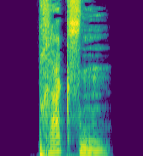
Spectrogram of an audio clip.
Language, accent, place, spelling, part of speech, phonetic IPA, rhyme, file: German, Germany, Berlin, Praxen, noun, [ˈpʁaksn̩], -aksn̩, De-Praxen.ogg
- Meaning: plural of Praxis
